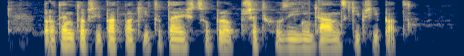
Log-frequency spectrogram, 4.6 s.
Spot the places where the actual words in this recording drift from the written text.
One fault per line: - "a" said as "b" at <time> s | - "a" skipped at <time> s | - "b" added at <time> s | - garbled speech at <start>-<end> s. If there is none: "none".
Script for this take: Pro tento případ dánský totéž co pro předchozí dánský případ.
- "dánský" said as "platí" at 1.2 s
